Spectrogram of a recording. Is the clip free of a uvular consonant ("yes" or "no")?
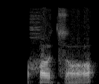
no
